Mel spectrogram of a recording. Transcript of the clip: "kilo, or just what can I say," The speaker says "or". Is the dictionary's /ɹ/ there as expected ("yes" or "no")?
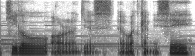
yes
